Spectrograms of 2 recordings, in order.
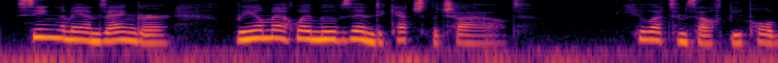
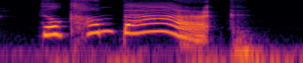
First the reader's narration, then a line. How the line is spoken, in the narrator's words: the child wails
